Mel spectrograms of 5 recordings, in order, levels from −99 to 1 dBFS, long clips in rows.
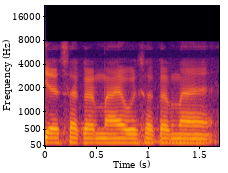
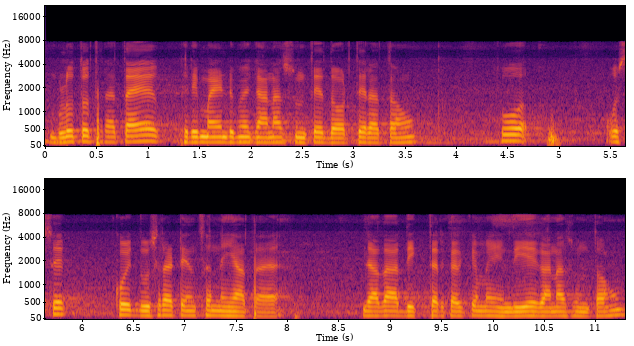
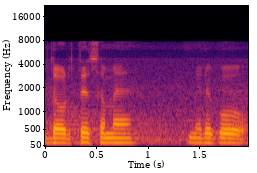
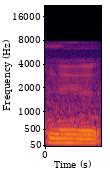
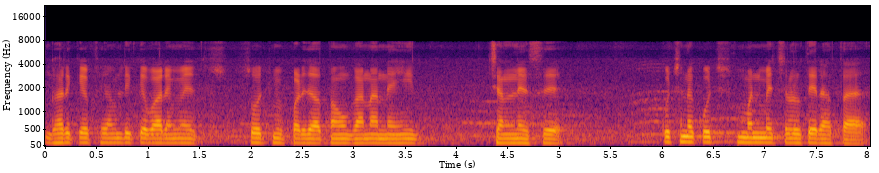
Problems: constant background noise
